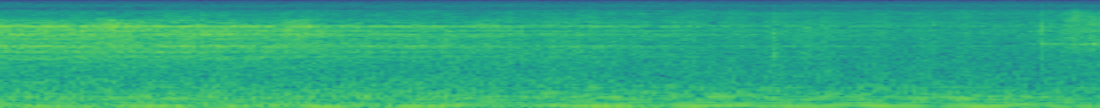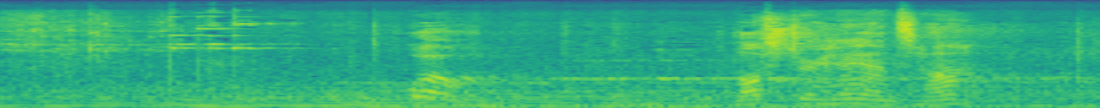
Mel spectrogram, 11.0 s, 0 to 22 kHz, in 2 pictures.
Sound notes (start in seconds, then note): 5.2 glass clinks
